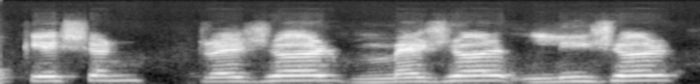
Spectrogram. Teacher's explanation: यहाँ पे जो S का साउंड होगा वो ZH होगा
